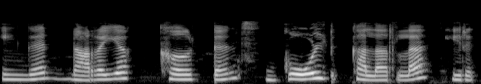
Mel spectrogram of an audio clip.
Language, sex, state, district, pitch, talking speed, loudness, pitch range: Tamil, female, Tamil Nadu, Nilgiris, 230 Hz, 75 wpm, -16 LUFS, 215-255 Hz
